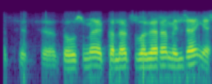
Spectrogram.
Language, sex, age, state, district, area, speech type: Urdu, male, 45-60, Uttar Pradesh, Gautam Buddha Nagar, rural, conversation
